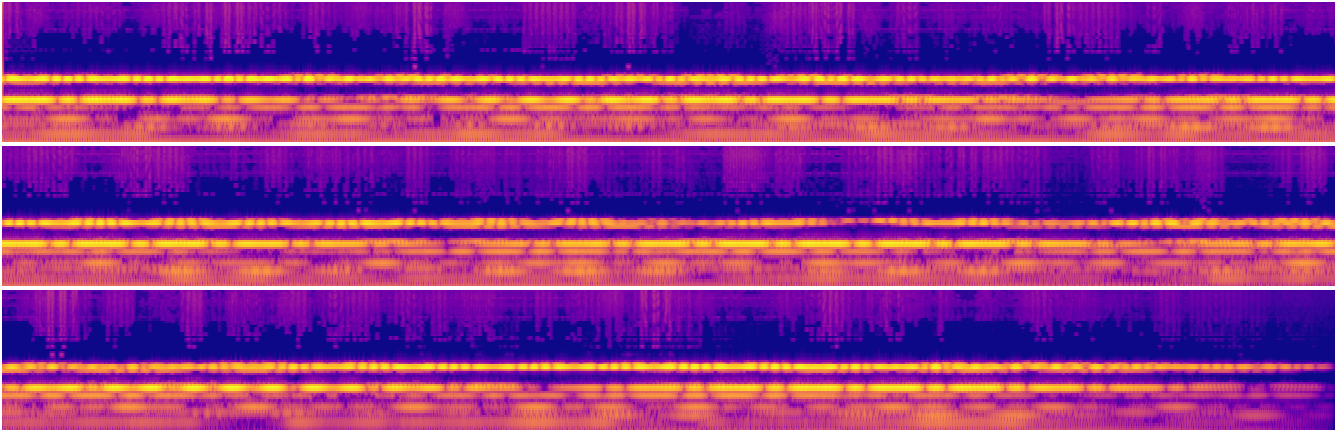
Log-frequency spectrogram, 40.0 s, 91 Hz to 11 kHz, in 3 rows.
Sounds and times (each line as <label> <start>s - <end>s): pure ambient sine wave 0.0s - 39.9s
